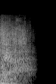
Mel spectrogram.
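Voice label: Goblin damage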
